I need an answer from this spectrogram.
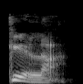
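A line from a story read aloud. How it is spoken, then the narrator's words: Suspicious tone. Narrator (French): répéta Karkarov d'un ton soupçonneux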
